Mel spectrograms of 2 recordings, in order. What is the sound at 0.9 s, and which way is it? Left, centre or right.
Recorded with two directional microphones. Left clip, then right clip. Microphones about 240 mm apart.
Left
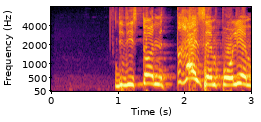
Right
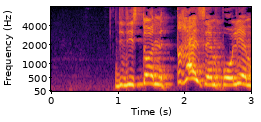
A woman's voice, left.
